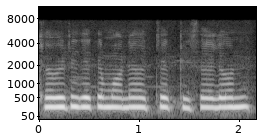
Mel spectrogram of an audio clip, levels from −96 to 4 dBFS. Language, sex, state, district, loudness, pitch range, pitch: Bengali, female, West Bengal, Cooch Behar, -13 LUFS, 245-250 Hz, 250 Hz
